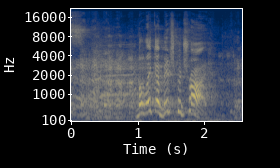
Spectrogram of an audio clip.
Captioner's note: laugh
